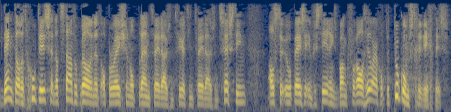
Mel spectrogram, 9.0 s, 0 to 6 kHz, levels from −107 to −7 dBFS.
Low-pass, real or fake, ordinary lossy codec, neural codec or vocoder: 5.4 kHz; real; none; none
